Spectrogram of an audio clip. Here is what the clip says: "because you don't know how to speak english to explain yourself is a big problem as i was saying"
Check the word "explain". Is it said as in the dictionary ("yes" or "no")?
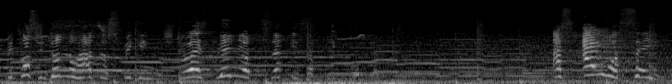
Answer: no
